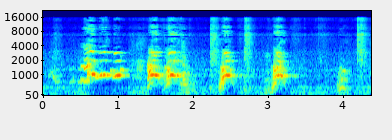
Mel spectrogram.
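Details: Fierce Shih Tzu protesting while being groomed, letting out five sharp, high yelping barks in quick succession, roughly one every second, with short quiet gaps between them.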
